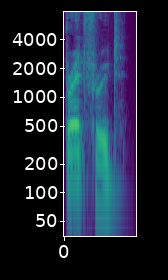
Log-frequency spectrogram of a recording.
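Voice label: "breadfruit", British English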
